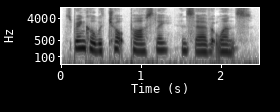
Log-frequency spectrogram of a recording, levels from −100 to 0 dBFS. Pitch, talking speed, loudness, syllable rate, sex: 185 Hz, 195 wpm, -18 LUFS, 5.3 syllables/s, female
